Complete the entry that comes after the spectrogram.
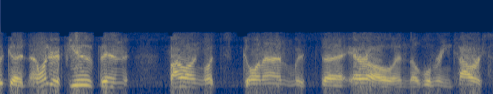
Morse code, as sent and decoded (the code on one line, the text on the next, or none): none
